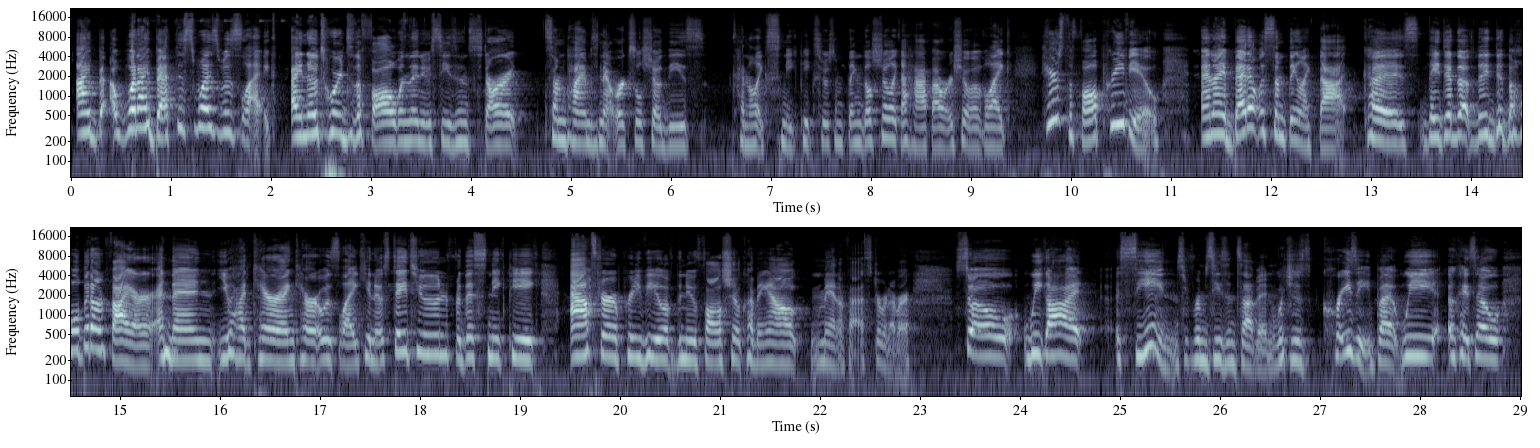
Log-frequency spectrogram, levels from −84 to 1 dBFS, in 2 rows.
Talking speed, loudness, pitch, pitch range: 220 wpm, -22 LUFS, 215 Hz, 195-255 Hz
